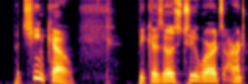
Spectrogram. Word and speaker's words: pachinko: for this tutorial sequence i believe i refer to this as a pluchinko game or a panchinko game i always get the pronunciation on that a little bit wrong that's not quite correct um and pachinko which is very popular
